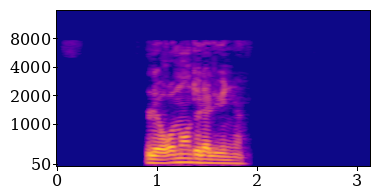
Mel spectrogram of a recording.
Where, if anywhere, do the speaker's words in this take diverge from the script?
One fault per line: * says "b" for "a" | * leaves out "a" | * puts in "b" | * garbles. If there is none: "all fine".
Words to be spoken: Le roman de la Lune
all fine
